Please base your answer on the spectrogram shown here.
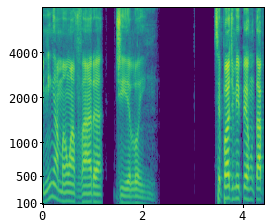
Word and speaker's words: Elohim: Amanhã ficarei no alto da colina, segurando em minha mão a vara de Elohim. Você pode me perguntar, por que você fala Elohim, Rafael?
